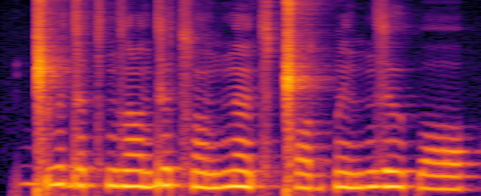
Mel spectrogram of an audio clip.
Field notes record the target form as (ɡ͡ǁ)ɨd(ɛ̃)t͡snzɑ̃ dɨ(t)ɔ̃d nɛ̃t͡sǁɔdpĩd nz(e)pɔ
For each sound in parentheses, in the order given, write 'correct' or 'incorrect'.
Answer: correct, incorrect: ɛ, incorrect: t͡s, incorrect: ɨ

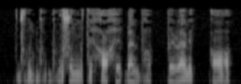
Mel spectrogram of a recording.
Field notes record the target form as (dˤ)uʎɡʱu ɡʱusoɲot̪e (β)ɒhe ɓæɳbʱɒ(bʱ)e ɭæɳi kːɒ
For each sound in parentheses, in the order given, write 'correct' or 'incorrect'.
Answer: incorrect: dʱ, incorrect: h, incorrect: pː

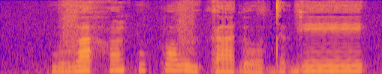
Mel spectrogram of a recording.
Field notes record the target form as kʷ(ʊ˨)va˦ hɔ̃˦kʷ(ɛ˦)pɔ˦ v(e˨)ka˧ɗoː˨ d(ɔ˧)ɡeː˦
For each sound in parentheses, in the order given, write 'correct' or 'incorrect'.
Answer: incorrect: ə˨, incorrect: ə˦, incorrect: ɨ˨, incorrect: ə˧

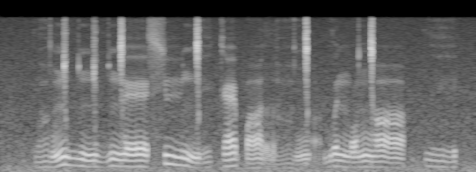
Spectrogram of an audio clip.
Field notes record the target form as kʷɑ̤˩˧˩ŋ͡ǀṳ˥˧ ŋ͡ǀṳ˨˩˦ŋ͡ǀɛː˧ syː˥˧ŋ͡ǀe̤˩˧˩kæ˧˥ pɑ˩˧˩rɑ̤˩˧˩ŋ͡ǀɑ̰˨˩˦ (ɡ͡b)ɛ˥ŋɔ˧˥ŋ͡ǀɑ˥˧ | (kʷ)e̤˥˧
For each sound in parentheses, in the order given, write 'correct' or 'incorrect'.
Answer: incorrect: ɡʷ, correct

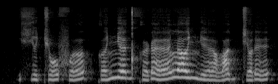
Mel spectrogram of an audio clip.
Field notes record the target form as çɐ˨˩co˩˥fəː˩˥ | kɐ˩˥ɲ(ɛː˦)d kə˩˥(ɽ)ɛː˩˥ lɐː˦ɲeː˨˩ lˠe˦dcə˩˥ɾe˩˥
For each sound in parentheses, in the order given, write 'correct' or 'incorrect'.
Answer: correct, correct

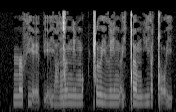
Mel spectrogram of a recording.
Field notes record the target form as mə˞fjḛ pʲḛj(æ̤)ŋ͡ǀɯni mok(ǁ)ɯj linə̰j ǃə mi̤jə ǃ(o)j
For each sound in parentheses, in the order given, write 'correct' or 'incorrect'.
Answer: incorrect: a̤, correct, incorrect: o̰

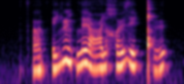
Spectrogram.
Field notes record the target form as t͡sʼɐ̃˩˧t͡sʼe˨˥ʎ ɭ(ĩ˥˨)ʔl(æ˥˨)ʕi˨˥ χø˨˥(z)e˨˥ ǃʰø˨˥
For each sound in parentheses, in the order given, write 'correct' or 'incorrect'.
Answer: correct, incorrect: ɛ˥˨, correct

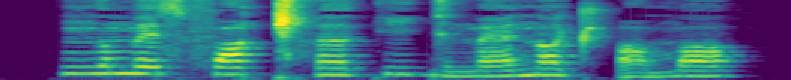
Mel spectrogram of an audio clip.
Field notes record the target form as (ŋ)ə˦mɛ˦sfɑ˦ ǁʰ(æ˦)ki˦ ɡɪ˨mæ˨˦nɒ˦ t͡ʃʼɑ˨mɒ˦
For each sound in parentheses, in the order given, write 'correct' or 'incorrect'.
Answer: correct, incorrect: ɜ˦

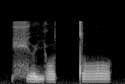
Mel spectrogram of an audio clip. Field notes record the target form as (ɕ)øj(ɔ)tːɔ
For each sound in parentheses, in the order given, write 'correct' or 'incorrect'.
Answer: correct, correct

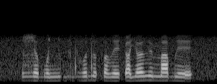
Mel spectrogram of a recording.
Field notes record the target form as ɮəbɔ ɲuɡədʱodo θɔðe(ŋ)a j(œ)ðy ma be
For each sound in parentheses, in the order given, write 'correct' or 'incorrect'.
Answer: incorrect: ɠ, correct

